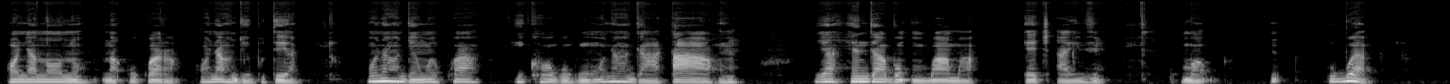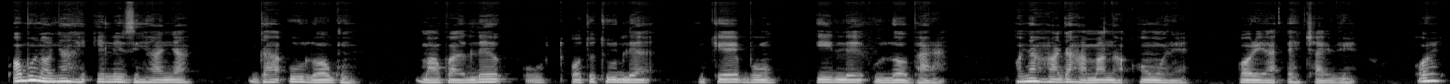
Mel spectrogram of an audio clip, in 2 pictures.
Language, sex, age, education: Igbo, male, 15-29, tertiary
